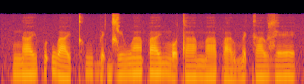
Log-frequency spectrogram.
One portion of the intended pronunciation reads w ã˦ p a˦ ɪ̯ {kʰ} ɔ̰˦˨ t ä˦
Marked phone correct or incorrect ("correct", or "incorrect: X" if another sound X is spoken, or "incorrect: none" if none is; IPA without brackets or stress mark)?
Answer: incorrect: ŋ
